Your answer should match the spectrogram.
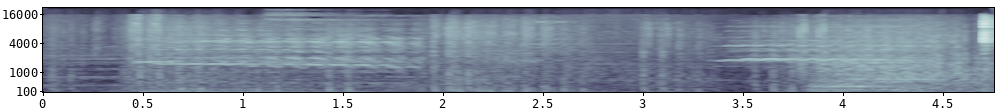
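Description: Horse hooves clip-clop steadily while a horse neighs loudly, with whinnies rising near the start and end, in the Diablo IV video game.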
